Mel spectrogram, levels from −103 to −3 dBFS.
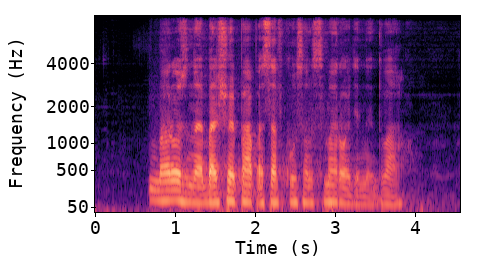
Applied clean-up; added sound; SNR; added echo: neural separator model SepFormer DNS4.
